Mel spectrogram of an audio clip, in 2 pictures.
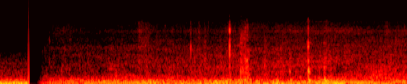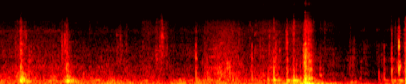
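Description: A car door, a Ford Fusion's, is handled over a steady background rush: a few light clicks and knocks as it is opened, then it shuts with a loud thump about seven seconds in.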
